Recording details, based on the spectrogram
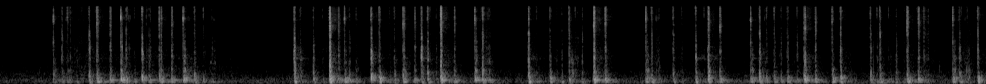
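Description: Rapid clattering keystrokes on a computer keyboard from a hunt-and-peck typist, coming in uneven bursts with short pauses, close and fairly quiet with no talking.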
